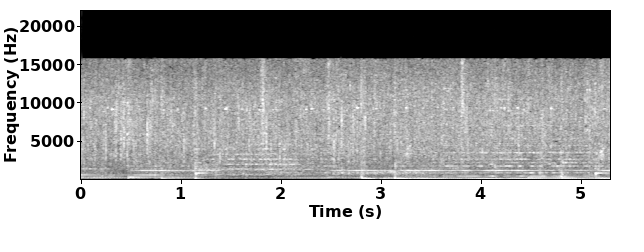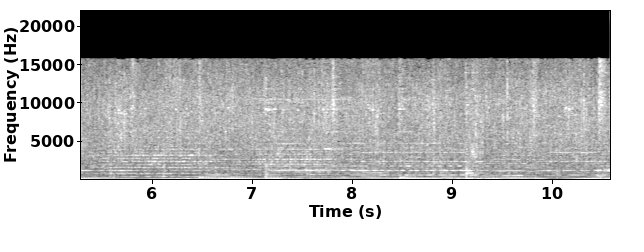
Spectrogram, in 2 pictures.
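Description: Steady rain falls in the Witcher 3 video game, a continuous wash of drops on surfaces lasting throughout, mixed under a tonal game soundtrack with no talking.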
